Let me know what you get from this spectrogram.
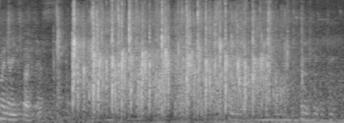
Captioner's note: audience clapping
